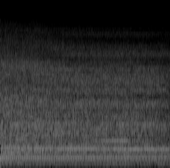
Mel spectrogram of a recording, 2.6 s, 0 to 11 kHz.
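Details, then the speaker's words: Vintage Kenmore 124.8055 (Dyna Mimar) fan with failed speed coil replaced by triac control, full variable speed; smooth even motor hum, steady airflow rush, faint mains-pitch tone, no rubbing or rattle; slows sluggishly due to blade mass but stabilizes; normal running. "And the speed control, when you go to slow it down, is definitely not as responsive, because obviously we've got the mass of the blades and stuff to account for, but it does stabilize."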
